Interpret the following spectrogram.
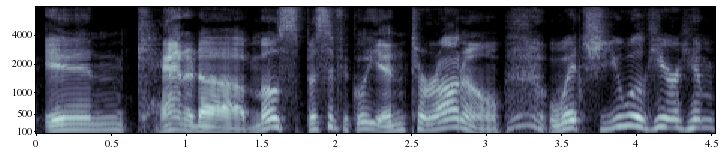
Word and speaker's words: Toronto: things to do in Canada, most specifically in Toronto, which you will hear him pronounce the American way the entire through this video, so I'm just going to say one time now that we say Toronto.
